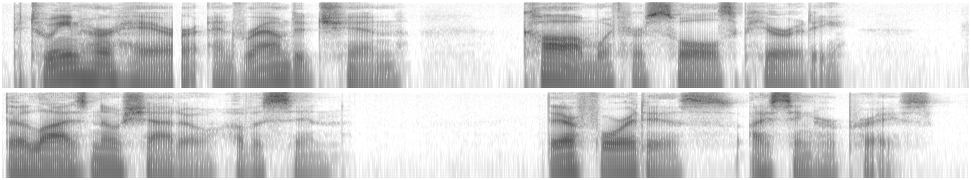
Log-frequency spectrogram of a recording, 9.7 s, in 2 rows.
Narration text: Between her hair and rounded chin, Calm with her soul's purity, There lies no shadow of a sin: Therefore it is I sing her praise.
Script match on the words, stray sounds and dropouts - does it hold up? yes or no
no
